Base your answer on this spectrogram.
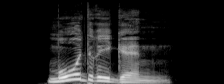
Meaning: inflection of modrig: 1. strong genitive masculine/neuter singular 2. weak/mixed genitive/dative all-gender singular 3. strong/weak/mixed accusative masculine singular 4. strong dative plural
- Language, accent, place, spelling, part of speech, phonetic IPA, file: German, Germany, Berlin, modrigen, adjective, [ˈmoːdʁɪɡn̩], De-modrigen.ogg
